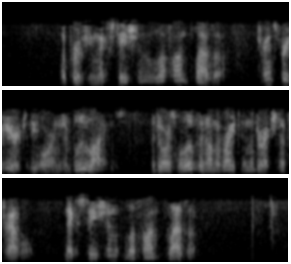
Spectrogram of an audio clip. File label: metro announcement freestyle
